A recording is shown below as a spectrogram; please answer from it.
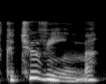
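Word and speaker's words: Ketuvim: the word Tanakh means katuvim spelled ketu beam with a B but pronounced as a v in Hebrew and these are the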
